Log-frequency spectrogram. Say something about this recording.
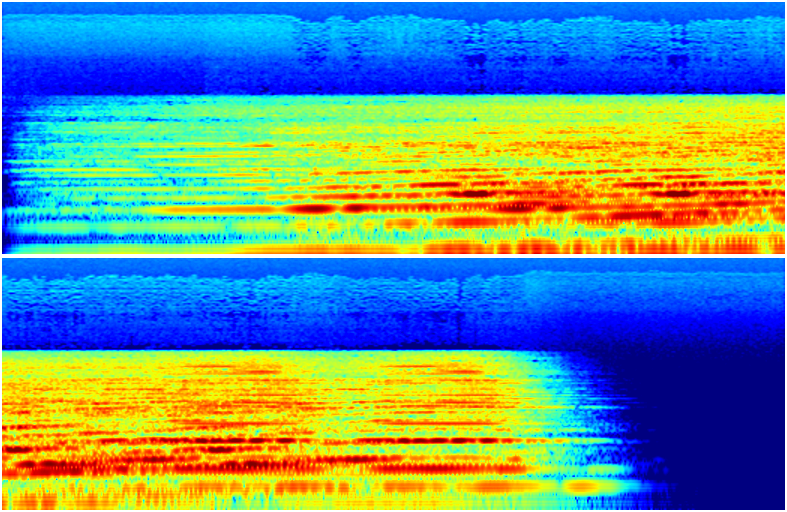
A violin pitched down and effected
